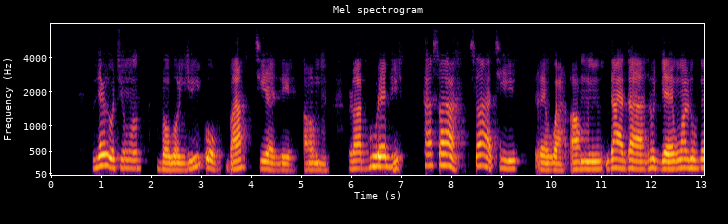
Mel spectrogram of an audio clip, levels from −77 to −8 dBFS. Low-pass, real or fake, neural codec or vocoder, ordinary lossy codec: 7.2 kHz; fake; codec, 16 kHz in and 24 kHz out, 0.6 kbps, FireRedTTS-2 codec; none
